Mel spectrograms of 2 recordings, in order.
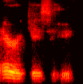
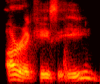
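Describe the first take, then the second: First: It sounds just like the word Ericaceae. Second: The first vowel is exaggerated to sound distinct. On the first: This is how many others say it. The speaker calls it wrong. "it sounds like they're saying the same thing" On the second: It is kept apart from the similar family name. The speaker calls it right. "I'm going to exaggerate the difference"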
